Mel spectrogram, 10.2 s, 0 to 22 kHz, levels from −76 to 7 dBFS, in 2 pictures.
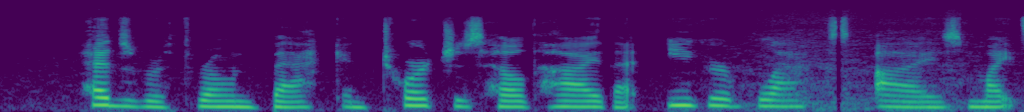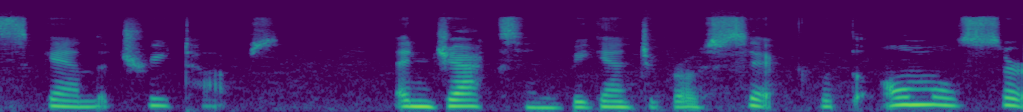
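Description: Speech recording with a likely Bluetooth dropout: audio packets missed the headphones in time, so a roughly 23 ms hole cuts the speech at 4.18–4.21 s, which fits a single lost frame, before playback resumes as if it had continued. Faint room noise about 22 dB below the speech sits underneath.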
